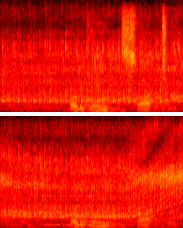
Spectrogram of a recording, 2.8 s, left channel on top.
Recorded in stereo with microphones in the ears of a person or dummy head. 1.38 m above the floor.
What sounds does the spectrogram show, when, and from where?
1.0 s a man speaking: 85° left, 2 m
